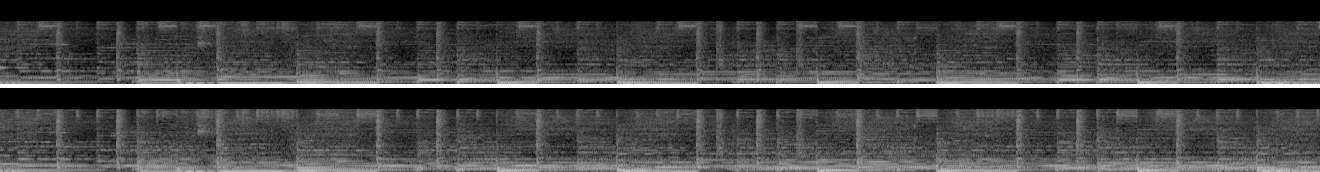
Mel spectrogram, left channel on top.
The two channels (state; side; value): quieter; left; 4.0 dB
